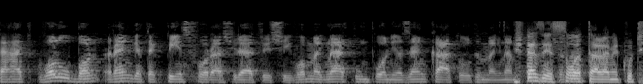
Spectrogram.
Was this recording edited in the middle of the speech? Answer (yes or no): yes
